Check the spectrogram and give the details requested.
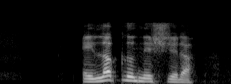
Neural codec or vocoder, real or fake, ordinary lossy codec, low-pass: codec, 16 kHz in and 24 kHz out, 0.4 kbps, LongCat-Audio-Codec, two codebook decoder; fake; Opus, 24 kbps; 7.2 kHz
